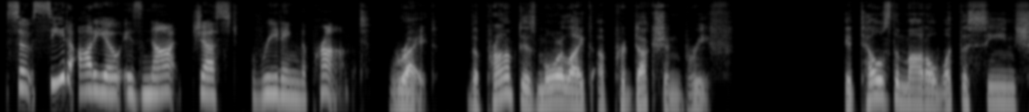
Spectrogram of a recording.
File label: multi character dialogue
